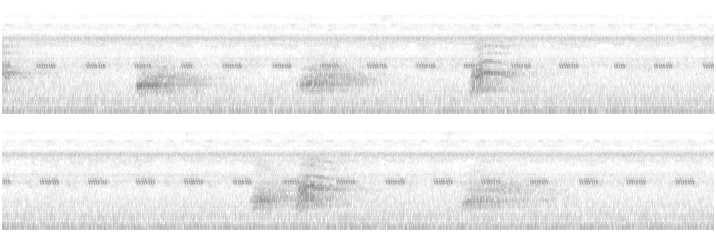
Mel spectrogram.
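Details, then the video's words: Fox giving short, harsh, falling calls in scattered bursts, about six in fourteen seconds, one pair close together, over a constant backdrop of evenly pulsed cricket chirps repeating about twice a second. "Fox Sound Effects -Apparently they DO Actually Have Something to Say!"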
